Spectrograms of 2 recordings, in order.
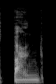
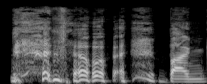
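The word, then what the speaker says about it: bhang: it's gat got yeah so i'm pronouncing this bang b-h-a-n-g got bang you just can't call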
